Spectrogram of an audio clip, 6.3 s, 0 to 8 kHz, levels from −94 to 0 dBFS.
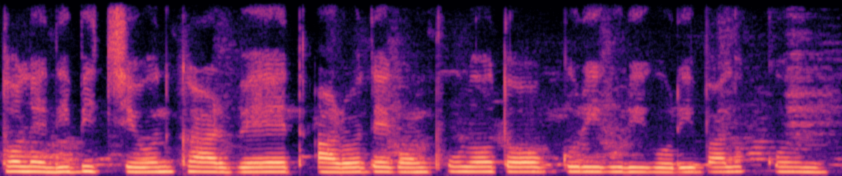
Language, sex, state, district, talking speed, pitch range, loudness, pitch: Chakma, female, Tripura, West Tripura, 105 wpm, 205-220 Hz, -14 LUFS, 210 Hz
